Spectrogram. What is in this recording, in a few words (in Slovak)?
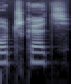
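"počkať", Slovak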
